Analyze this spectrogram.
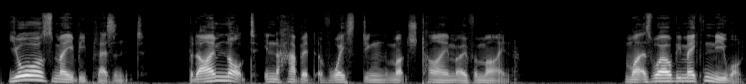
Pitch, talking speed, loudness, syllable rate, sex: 110 Hz, 185 wpm, -18 LUFS, 4.9 syllables/s, male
